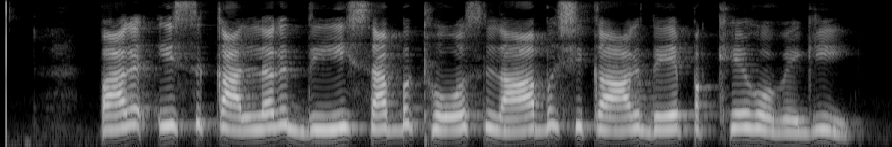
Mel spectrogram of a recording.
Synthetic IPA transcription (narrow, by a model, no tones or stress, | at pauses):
pəɾɪskaːləɾd̪iːsəbʈʰoːslaːbʃɪkaːɾd̪eːpəkʰːeːɦoːʋeːɡiː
